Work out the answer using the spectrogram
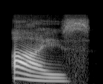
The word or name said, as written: eyes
